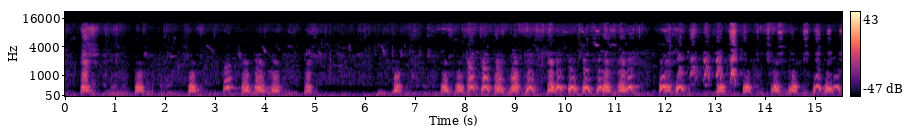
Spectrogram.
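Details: Tibetan Mastiff in a real fight with a wolf; loud, deep barks in fast runs, roughly one per second, a brief lull, then dense rapid barking.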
